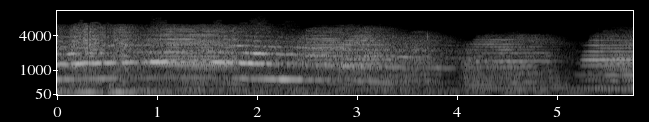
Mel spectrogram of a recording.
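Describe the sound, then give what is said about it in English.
A police car siren wails loudly, its rising and falling tone sweeping continuously over a low rumble of engine and road noise, with no voices, as the car responds to a Code 3 shooting call near Washington and Figueroa. “Okay, hit the siren. Let's move.”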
